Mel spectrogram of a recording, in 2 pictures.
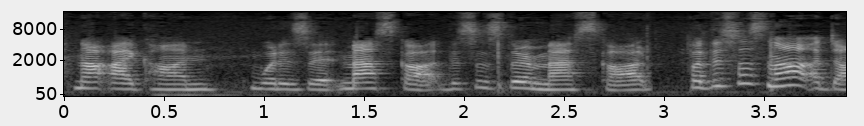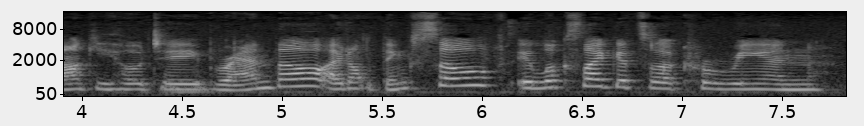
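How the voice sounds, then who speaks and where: A woman vlogging a casual beauty haul from home, chatty and rambling with many fillers and restarts, her voice slightly hoarse. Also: mid-range voice, fairly bright tone.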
